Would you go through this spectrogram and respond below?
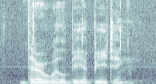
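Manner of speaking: low, deep-voiced. Playing the chief in a skit, announcing a decision: deeper chief voice. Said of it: "Chief's voice is deeper than mine".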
